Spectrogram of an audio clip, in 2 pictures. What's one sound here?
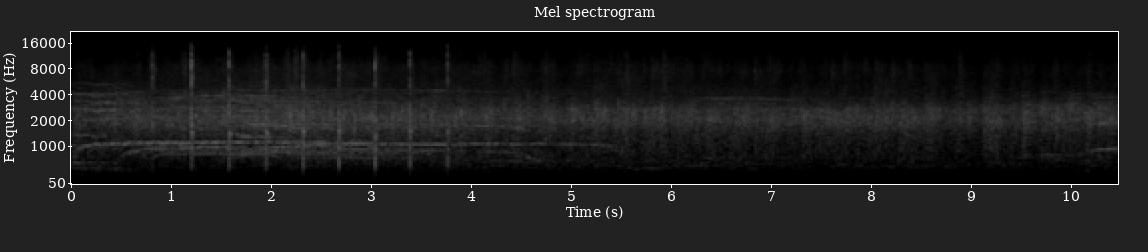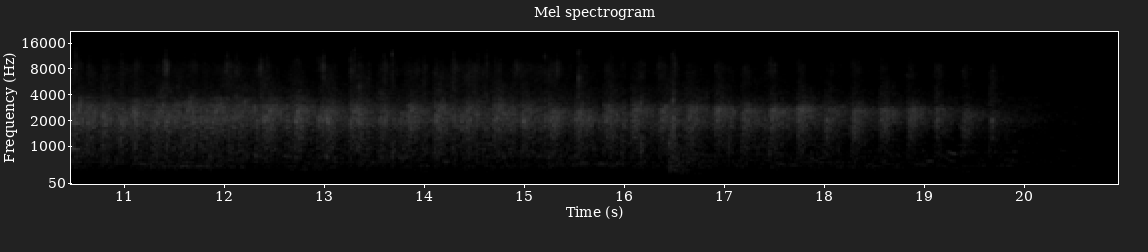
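A crowd claps steadily.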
